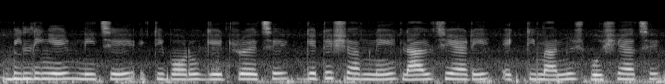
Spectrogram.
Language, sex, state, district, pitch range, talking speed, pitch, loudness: Bengali, female, West Bengal, Malda, 235-255 Hz, 155 wpm, 240 Hz, -15 LUFS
